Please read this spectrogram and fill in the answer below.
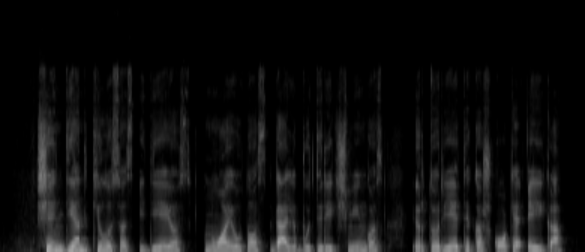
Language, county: Lithuanian, Kaunas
